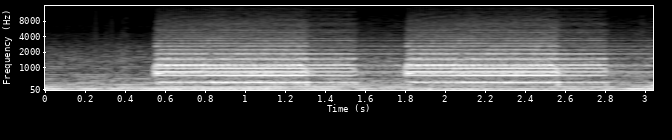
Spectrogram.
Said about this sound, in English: Gathering her bag, she heads for the emergency exit at the back of the room, pushes the bar, setting off a piercing alarm.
